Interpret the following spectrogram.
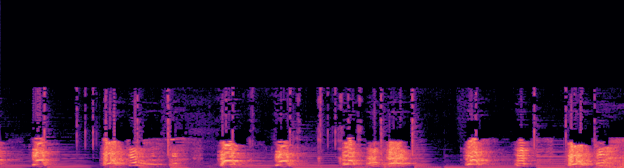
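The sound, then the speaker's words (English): Dogs bark in a quick, sing-song rhythm, roughly a dozen loud yaps grouped in musical phrases over a steady low instrumental backing. “There was an athlete had a dog, and Mike Vick was his name.”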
